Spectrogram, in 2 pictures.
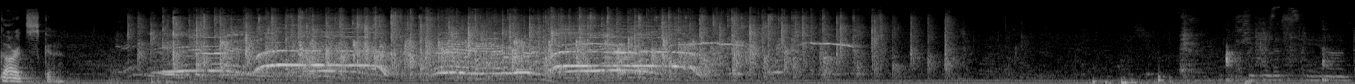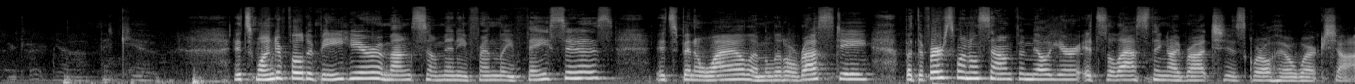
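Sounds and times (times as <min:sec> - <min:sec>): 
speech: 0:00.0 - 0:00.8, 0:15.9 - 0:27.0
audience applause: 0:01.2 - 0:09.7.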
